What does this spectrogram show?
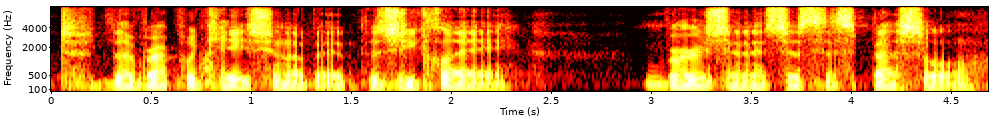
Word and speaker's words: giclée: And you'd rather have the original, of course, but the image of it, the replication of it, the giclée version, is just as special.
